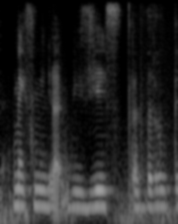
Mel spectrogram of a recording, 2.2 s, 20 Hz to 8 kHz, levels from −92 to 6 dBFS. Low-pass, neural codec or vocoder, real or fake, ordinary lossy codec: none; codec, 16 kHz, 1 kbps, X-Codec, HuBERT features, trained on general audio; fake; none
